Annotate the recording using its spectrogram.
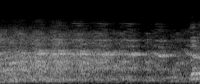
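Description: Laughter that carries on for about two seconds.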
